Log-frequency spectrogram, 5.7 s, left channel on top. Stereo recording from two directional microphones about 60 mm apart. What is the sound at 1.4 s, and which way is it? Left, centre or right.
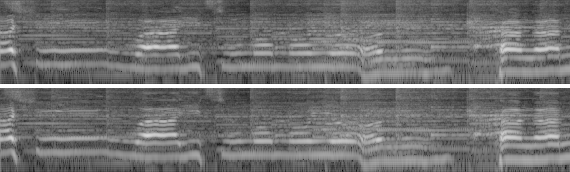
Music, right.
